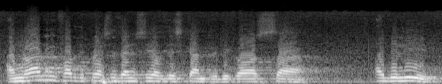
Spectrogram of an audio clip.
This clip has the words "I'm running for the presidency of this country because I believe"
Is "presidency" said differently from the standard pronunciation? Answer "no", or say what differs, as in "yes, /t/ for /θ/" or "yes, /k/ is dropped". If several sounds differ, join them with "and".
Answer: yes, /s/ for /z/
